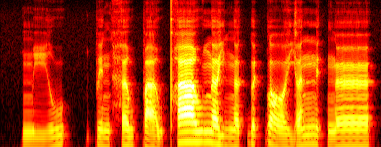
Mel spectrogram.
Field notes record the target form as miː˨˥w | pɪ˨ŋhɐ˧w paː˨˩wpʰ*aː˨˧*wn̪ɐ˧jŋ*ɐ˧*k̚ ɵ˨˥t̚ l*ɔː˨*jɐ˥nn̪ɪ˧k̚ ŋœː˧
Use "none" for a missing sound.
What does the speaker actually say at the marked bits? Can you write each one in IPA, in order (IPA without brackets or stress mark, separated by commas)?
aː˥, ɐ˨˥, ɔː˨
